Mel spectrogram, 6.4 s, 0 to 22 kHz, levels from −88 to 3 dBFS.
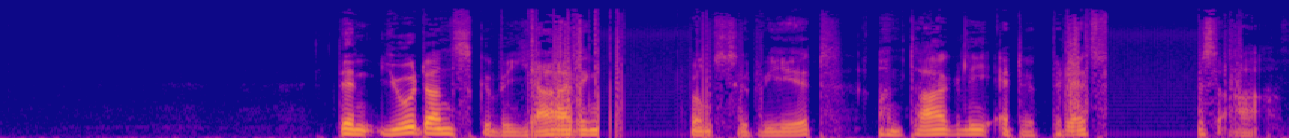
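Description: At 2.64 to 3.81 s and again at 5.32 to 6.21 s, the speech cuts out from an intermittent contact, a loose plug or cable briefly losing connection. Each gap lasts about 0.47 s, framed by crackle as the contact breaks and remakes, with faint hiss while the line is open. That scratchy edge and residual hiss distinguish it from a digital dropout, which falls to clean silence with abrupt, crackle-free boundaries.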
